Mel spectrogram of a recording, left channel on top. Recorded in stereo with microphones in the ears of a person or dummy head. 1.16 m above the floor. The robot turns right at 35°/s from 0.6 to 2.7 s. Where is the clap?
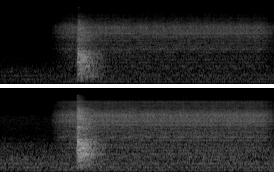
55° right (ahead or behind), 2.5 m; by 1.1 s 65° right (ahead or behind), 2.5 m.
